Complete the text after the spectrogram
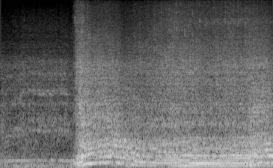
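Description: A racing car engine idles with a loud, rough rumble.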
